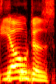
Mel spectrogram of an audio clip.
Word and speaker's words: Yaddle: I think this is I like Yaddle's lady. Yaddle. Yaddle. Yeah. Rhymes with saddle.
